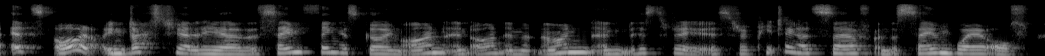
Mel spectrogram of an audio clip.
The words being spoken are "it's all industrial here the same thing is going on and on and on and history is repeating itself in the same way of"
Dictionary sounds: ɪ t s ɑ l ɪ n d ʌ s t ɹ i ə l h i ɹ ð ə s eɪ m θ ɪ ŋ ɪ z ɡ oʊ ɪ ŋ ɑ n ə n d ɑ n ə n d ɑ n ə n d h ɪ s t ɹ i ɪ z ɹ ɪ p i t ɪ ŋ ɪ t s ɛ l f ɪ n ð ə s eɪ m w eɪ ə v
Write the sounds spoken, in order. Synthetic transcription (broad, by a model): ɪ t s ɑ l ɪ n d ʌ s t ɹ i ə l h i ɹ ð ə s eɪ m θ ɪ ŋ ɪ z ɡ oʊ ɪ ŋ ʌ n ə n n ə n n n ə n h ɪ s t ɹ i ɪ z ɹ ɪ p i t ɪ ŋ ɪ t s ɛ l f ɪ n ð ə s eɪ m w eɪ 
